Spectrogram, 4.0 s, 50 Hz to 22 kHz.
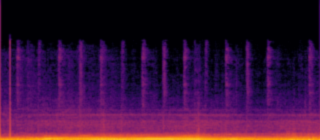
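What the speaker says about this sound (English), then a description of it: "It's a good engine note, isn't it?" An Audi R8 V10 RWS engine revs up and down with a deep, rising and falling tone, loud and close, under a steady cabin hum.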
